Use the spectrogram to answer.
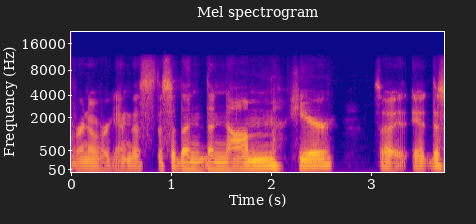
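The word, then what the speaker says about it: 南無: This is the nam here. So this in Japanese this would be written namu, but it's pronounced nam.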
